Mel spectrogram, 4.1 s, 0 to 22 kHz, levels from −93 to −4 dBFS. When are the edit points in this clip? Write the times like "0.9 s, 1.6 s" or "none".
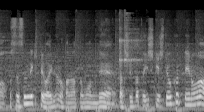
2.3 s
